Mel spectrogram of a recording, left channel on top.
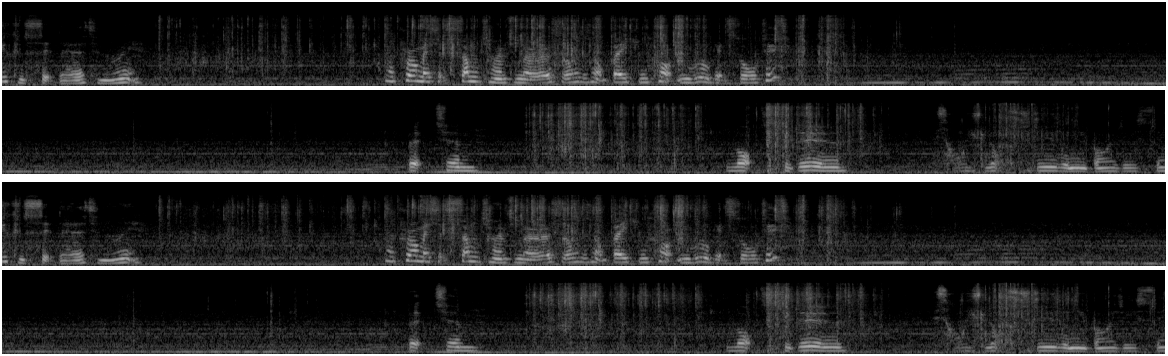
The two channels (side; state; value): both; normal; correlation 0.63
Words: can sit there tonight. I promise at some time tomorrow, as long as it's not baking hot, you will get sorted. But Lots to do. There's always lots to do when you buy these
